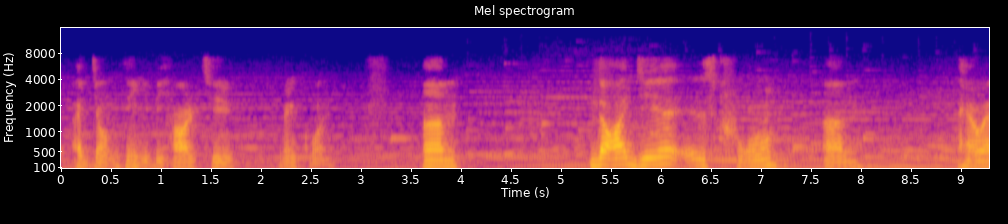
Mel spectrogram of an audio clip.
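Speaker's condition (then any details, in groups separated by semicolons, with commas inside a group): Cerebral palsy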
